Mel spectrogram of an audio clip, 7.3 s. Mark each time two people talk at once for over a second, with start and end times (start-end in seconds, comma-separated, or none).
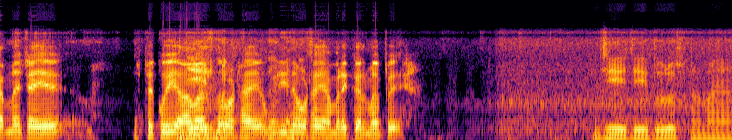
1.9-3.5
